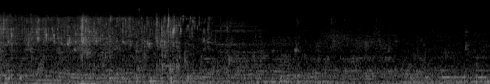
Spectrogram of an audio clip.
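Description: Tamarind water poured into a pot of rasam during home cooking, a steady splashing pour that runs for about five seconds, fuller in the first two seconds and then settling into a softer continuous trickle.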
